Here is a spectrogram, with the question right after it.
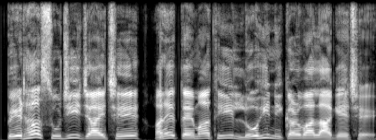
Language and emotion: Gujarati, neutral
